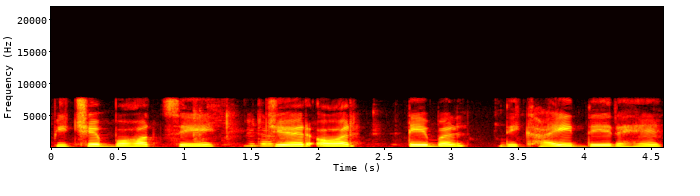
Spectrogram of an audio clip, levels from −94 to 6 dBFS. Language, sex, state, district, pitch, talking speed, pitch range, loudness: Hindi, female, Himachal Pradesh, Shimla, 235 Hz, 115 wpm, 220-255 Hz, -15 LUFS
